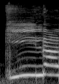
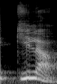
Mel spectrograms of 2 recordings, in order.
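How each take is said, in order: First: कीला with a long stretched की; wrong long vowel. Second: किला with a short, quick कि; correct short vowel. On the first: Teacher warning children against the long की in कीला. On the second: Teacher giving children the right short कि in किला. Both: Shown as a demonstration. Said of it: "कीला नहीं होगा".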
